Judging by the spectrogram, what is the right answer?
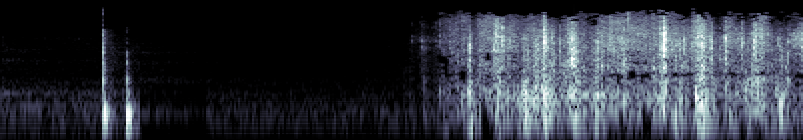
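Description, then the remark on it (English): Papers rustling: two quick taps, a pause, then about two seconds of steady, crinkly shuffling and crumpling, with no one talking. “Rustling of papers, NPR-esque background effects like papers rustling”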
